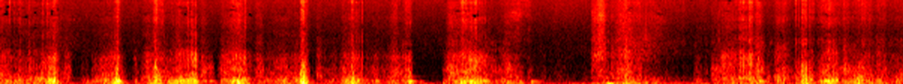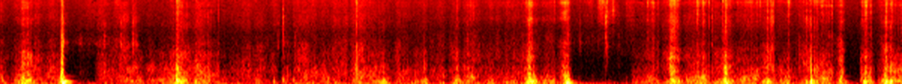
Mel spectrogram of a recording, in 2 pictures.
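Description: A pen tip scratches the top of a black foam windscreen on a microphone held in one hand. The result is a close, muffled run of scratching and rustling strokes with dull low thumps, fast in some stretches and slower in others, heavy in the low end with almost nothing bright.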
